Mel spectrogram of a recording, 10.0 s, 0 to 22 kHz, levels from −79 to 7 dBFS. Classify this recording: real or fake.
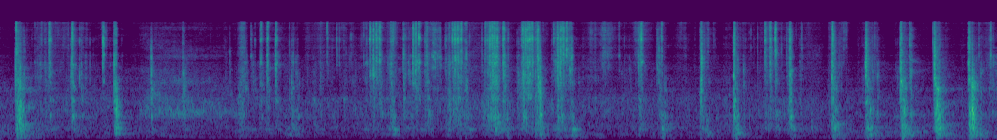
fake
